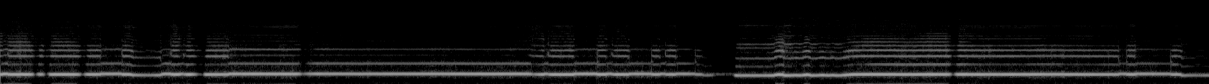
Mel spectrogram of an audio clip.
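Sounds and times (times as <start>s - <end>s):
flute-like long steady note: 0.0s - 12.0s.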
